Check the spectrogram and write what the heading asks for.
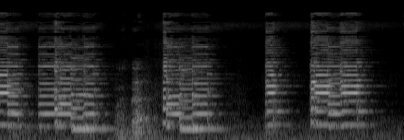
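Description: Uilleann pipes chanter playing short phrases of a few notes each, with brief gaps between the phrases and no drones sounding. The notes are clipped and articulated, demonstrating staccato phrasing in a slide.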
